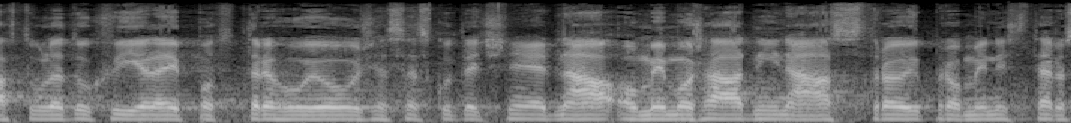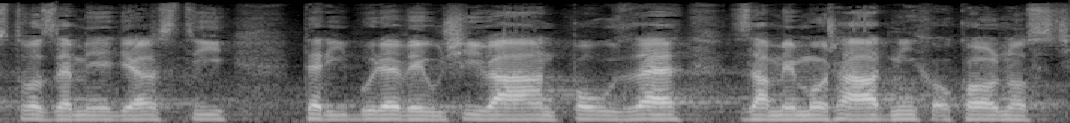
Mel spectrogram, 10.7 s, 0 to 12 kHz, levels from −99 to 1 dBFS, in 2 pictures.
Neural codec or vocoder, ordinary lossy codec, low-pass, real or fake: none; AAC, 48 kbps; 10.8 kHz; real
